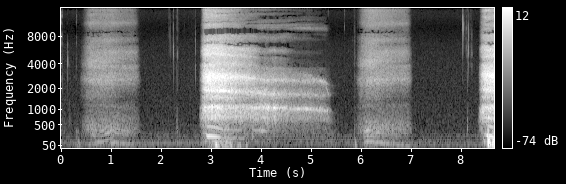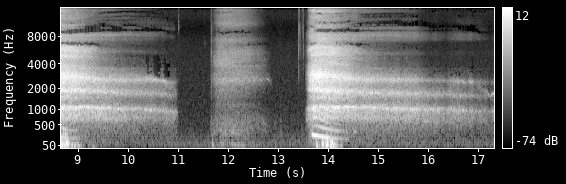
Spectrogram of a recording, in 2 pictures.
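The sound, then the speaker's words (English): Three deep breaths during a guided meditation, each a soft, airy inhale followed by a pause and then a long, loud, rushing exhale that slowly fades before the next breath. “we're going to take 3 deep breaths and pause at the top and exhale loudly and pause at the bottom”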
